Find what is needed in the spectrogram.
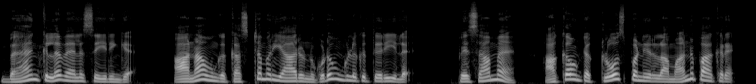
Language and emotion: Tamil, sad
